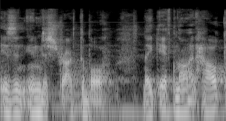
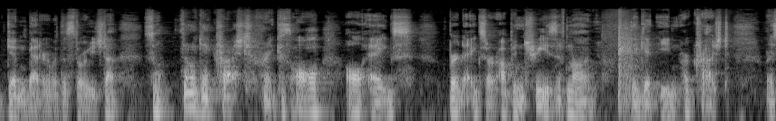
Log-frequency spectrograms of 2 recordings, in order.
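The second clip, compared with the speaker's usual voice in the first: ordinary talk, nothing marked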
